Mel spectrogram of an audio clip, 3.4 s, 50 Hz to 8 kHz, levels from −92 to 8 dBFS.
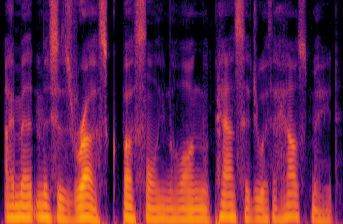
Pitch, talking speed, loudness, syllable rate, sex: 95 Hz, 190 wpm, -20 LUFS, 5.2 syllables/s, male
